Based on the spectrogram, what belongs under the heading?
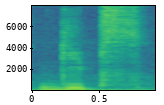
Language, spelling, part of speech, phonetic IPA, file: Polish, gips, noun, [ɟips], Pl-gips.ogg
